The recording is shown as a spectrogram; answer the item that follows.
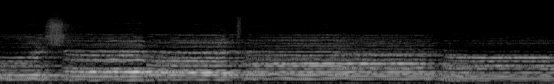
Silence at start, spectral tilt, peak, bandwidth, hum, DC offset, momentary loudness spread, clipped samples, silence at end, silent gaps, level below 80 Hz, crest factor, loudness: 0 s; -4.5 dB/octave; -12 dBFS; 10 kHz; none; under 0.1%; 9 LU; under 0.1%; 0 s; none; -64 dBFS; 16 dB; -29 LUFS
